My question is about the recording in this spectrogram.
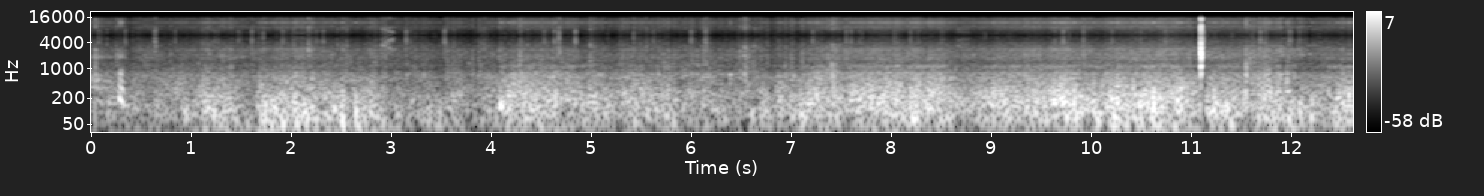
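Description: Mountain bike riding over a rough dirt singletrack: a continuous rumble of tyres and rattling bike with wind buffeting the microphone, and one sharp click about eleven seconds in.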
